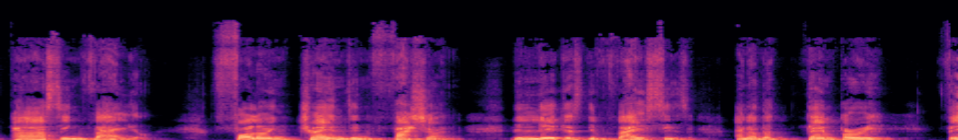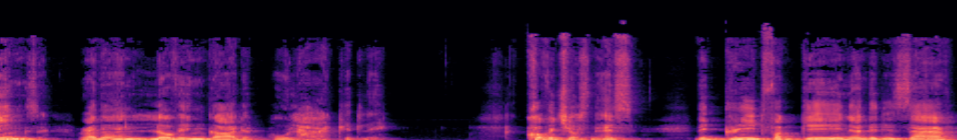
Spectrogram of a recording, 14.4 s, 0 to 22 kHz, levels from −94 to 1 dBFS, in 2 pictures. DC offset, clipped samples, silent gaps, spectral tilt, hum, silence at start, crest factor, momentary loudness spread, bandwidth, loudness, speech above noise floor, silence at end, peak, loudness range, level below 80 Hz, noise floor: under 0.1%; under 0.1%; none; -6 dB/octave; none; 0.1 s; 14 dB; 12 LU; 18.5 kHz; -20 LUFS; 55 dB; 0 s; -6 dBFS; 4 LU; -52 dBFS; -74 dBFS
